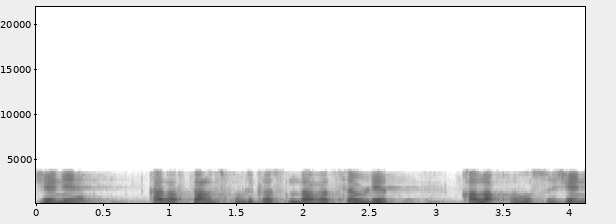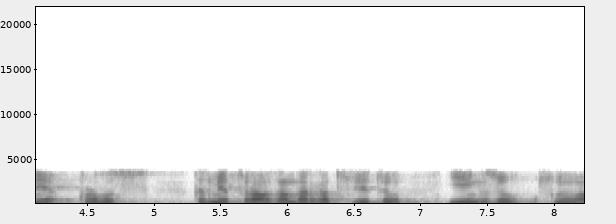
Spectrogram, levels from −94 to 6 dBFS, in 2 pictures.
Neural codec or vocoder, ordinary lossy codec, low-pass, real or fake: none; none; 3.6 kHz; real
